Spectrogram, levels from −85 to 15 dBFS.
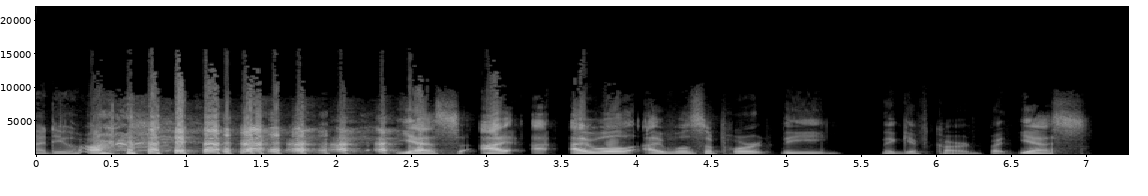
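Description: Speech with hard clipping at 0.36–2.62 s, 3.01–3.13 s and 3.59–3.90 s, before "I will support the". Overloaded about 13, 9 and 7 dB, peaks flatten, adding high harmonics.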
